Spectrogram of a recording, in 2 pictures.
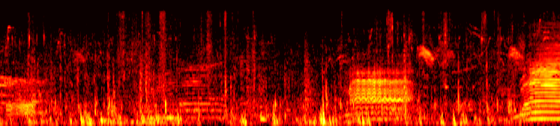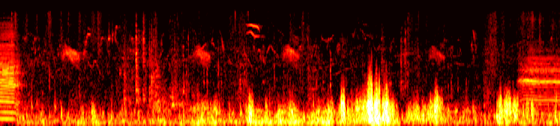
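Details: Farmed South African Boer goats calling repeatedly, several quavering bleats of varying pitch spread across the recording, one strong drawn-out cry in the middle, with thumps and shuffling noises between.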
